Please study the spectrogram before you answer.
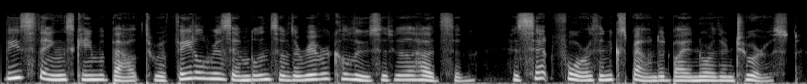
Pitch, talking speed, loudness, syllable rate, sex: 210 Hz, 180 wpm, -14 LUFS, 5.1 syllables/s, female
